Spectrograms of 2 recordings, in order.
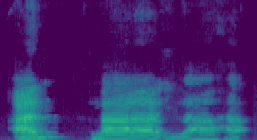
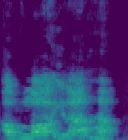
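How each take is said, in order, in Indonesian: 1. Awalnya dibaca terpisah sebagai an la. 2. Awalnya dibaca seperti kata Allah. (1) "Padahal di situ an la ilaha, bukan Allah" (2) "dibacanya Allah ilaha"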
